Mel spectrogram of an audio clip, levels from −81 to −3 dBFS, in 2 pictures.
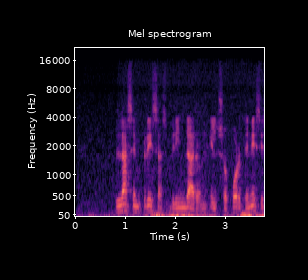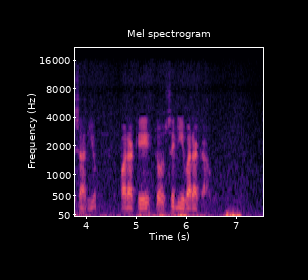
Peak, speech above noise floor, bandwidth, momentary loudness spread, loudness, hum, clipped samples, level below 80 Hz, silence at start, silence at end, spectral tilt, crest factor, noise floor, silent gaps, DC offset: -10 dBFS; 21 dB; 16.5 kHz; 16 LU; -31 LUFS; none; under 0.1%; -44 dBFS; 0.05 s; 0.05 s; -4 dB/octave; 20 dB; -51 dBFS; none; under 0.1%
